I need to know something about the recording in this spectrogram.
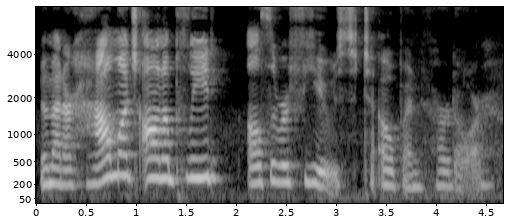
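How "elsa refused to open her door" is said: whispered, soft and sad; sorrowful hush; hushed narration. A narrator's reading. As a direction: drop to a whisper for the closed door. Sad moment, door shut.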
